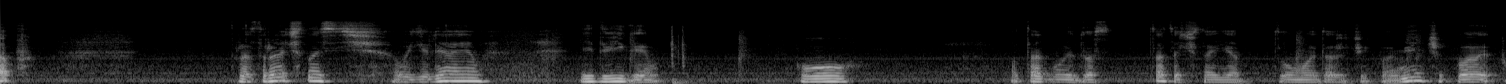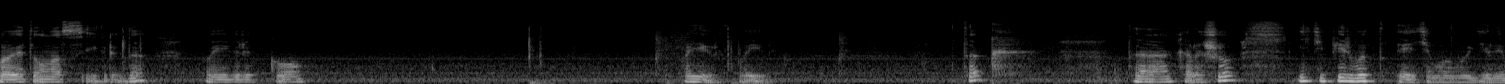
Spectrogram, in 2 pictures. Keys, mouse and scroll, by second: 2.3 click, 3.6 click, 6.7 g, 28.1 click.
